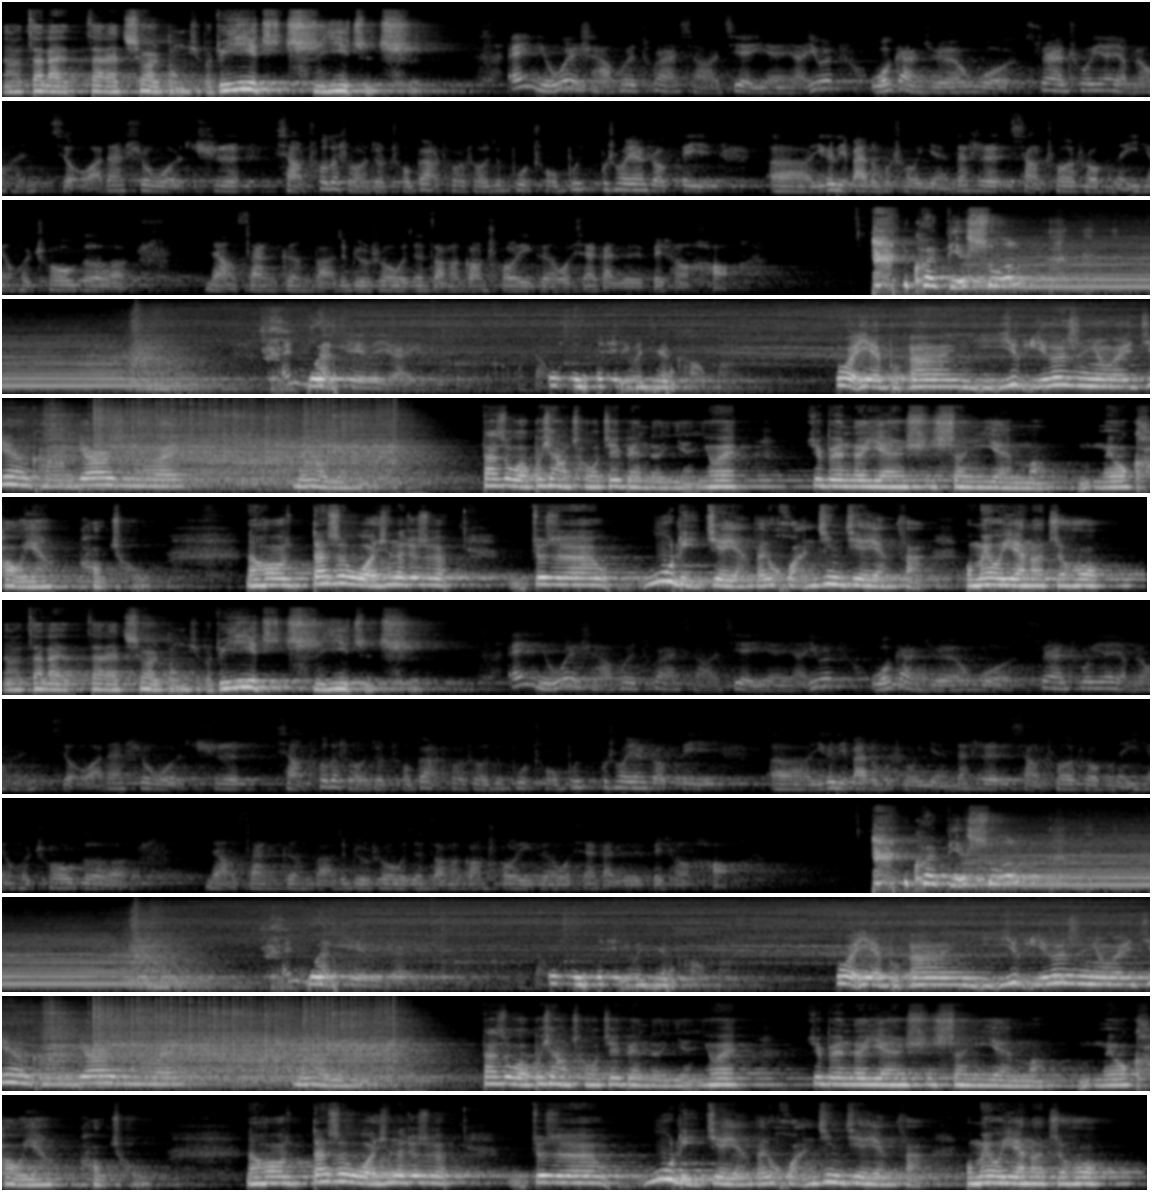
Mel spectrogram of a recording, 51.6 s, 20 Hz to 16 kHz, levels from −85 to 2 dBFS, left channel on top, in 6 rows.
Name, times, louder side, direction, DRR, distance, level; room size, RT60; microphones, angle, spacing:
voice 1, 0.0-3.1 23.7-25.4 27.8-28.3 29.9-30.9 32.1-35.8 36.6-37.3 38.0-40.0 40.5-44.2 44.5-46.4 46.8-50.0 50.3-51.3, left 1 dB, 20° left, 11 dB, 0.8 m, -25 dB
voice 2, 3.6-10.4 10.7-18.5 18.7-22.9 26.4-26.6 27.5-31.3, left 3 dB, 45° left, 10 dB, 1.4 m, -43 dB
sound 1, 24.4-37.4, equal, 15° right, 4.9 m, -38 dB
28.5 x 20.0 x 7.4 m, 2.1 s
head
